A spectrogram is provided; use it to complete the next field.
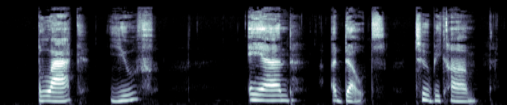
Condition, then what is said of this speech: Stuttering. And a little disclaimer, I am a stutterer, so you will hear me stumble upon words, and it is okay.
